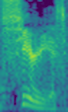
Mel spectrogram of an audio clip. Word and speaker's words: Sirius: called Sirius S I R I U S I believe is how you pronounce it.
